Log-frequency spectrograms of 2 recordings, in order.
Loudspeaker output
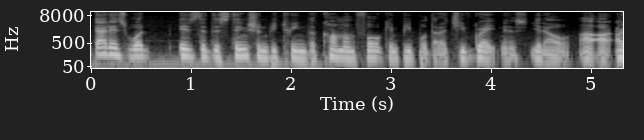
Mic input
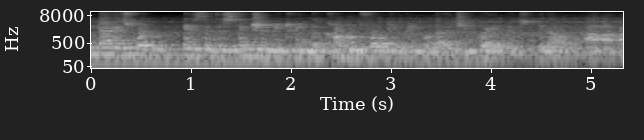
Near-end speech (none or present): none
